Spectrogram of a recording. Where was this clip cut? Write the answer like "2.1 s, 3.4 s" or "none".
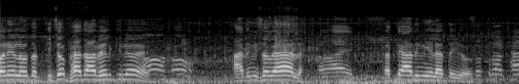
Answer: none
